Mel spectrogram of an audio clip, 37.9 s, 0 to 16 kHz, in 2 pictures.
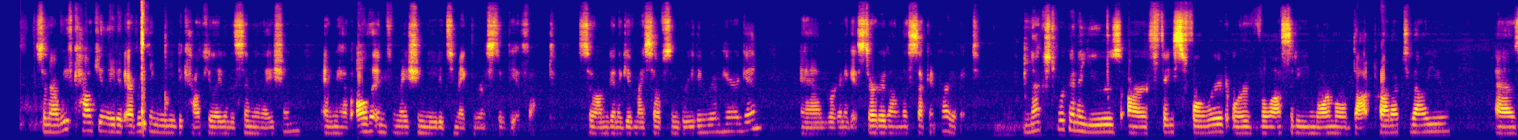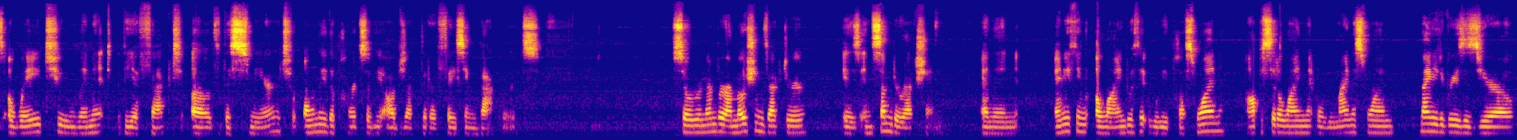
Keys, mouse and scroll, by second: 0.0 ctrl+space, 0.2 click, 0.5 n, 0.8 click, 1.8-4.3 drag, 4.5 click, 6.6 ctrl+space, 7.7-12.3 drag, 12.8-18.9 middle drag, 18.9-22.9 drag, 26.8-27.2 scroll up 4, 27.3-29.0 shift+middle drag, 29.0 f, 29.9-33.1 drag, 33.1 d, 33.7-34.8 drag, 34.8 d, 35.3-36.5 drag, 36.5 d, 37.6-37.9 drag.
